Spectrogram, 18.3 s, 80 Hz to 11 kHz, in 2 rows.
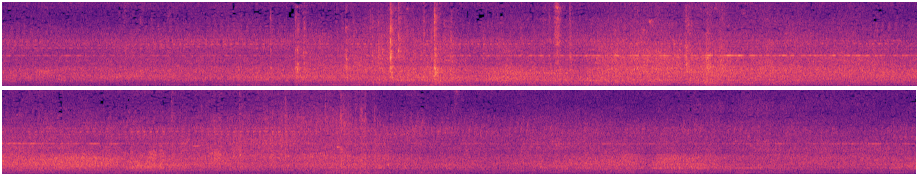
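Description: Boeing 767-300ER's twin turbofan engines at taxi power as the jet lines up for takeoff: a steady jet rumble with a thin high whine, swelling a few seconds in and easing off again.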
